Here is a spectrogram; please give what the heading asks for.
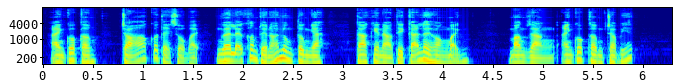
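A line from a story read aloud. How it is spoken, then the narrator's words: Feigned fear. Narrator (Vietnamese): Lý Kỳ ra vẻ sợ hãi nói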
